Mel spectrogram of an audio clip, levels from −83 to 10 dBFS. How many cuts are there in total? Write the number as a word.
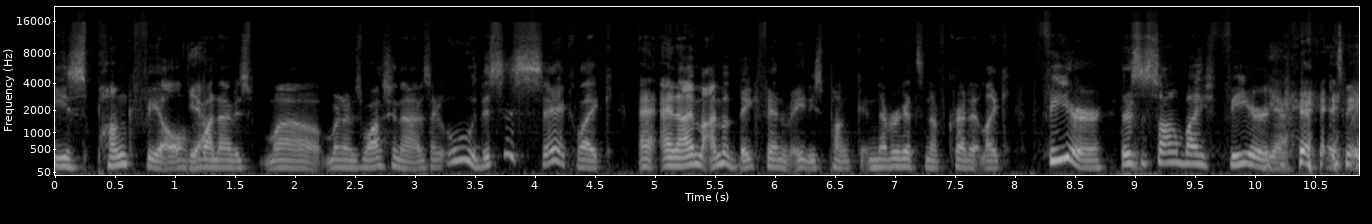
one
